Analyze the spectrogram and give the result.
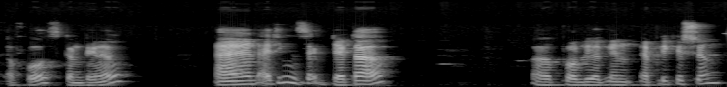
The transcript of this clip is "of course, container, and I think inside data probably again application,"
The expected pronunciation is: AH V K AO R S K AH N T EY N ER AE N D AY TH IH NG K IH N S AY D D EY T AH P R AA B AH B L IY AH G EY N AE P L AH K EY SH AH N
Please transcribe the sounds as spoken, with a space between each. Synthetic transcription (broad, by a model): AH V K AO R S K AH N T EY N ER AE N D AY T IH NG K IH S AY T D EY T AH P R AA B AH B L IY AH G EY N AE P L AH K EY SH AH N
